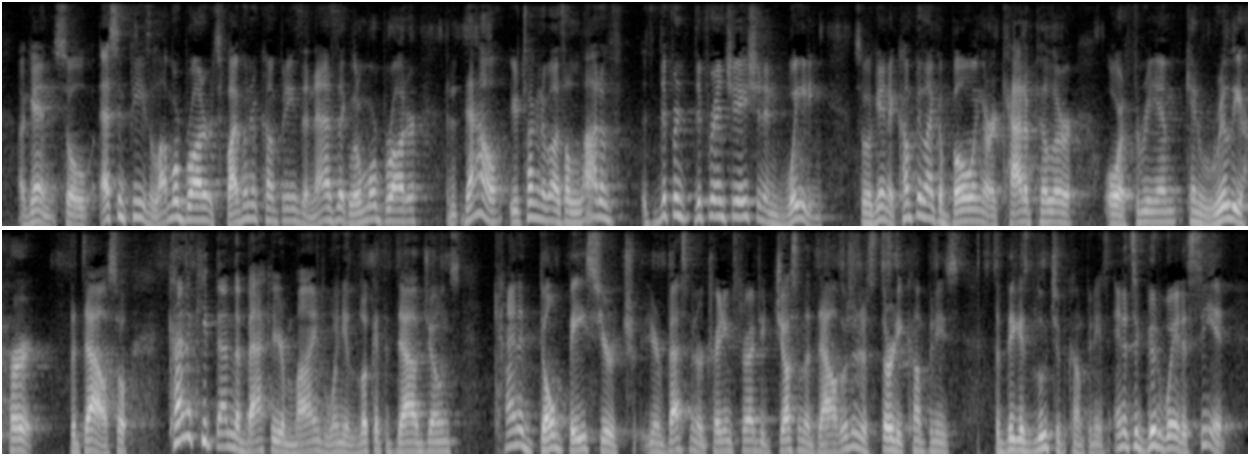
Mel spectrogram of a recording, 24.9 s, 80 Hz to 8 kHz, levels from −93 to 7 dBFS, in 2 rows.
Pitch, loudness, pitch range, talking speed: 140 Hz, -24 LUFS, 125-175 Hz, 245 wpm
